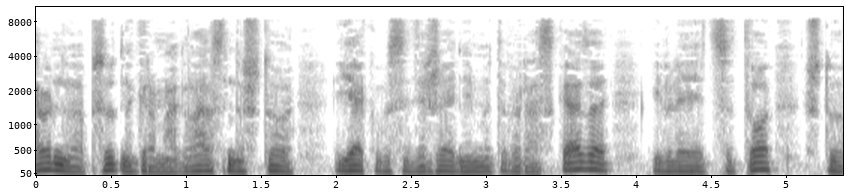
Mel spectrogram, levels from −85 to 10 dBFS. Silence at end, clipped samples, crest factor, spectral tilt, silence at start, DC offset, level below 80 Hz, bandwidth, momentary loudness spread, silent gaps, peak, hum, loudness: 0 s; under 0.1%; 16 dB; -6.5 dB/octave; 0 s; under 0.1%; -44 dBFS; 8.8 kHz; 8 LU; none; -10 dBFS; none; -29 LUFS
